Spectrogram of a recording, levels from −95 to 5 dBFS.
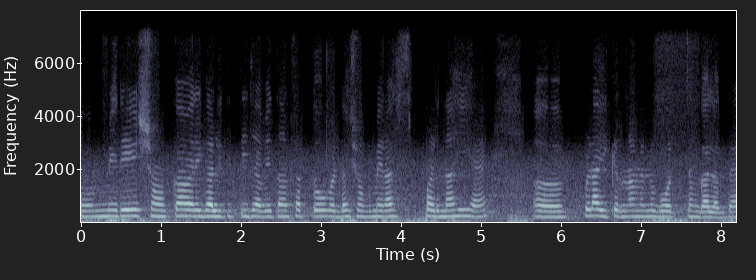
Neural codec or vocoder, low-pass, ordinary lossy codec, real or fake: none; 7.2 kHz; none; real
